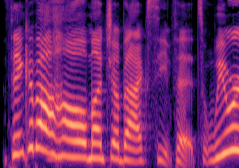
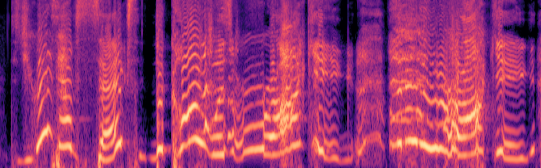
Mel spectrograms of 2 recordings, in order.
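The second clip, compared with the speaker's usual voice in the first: excited friend; 7 semitones higher, 6 dB louder than usual. Retold or imitated. Friend's quote, loud high.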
